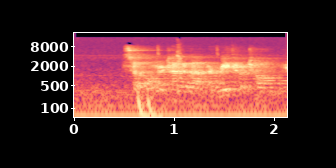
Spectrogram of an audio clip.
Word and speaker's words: erythritol: So when we're talking about erythritol, it's a sugar. Erythritol. Erythritol. Bro, Dr. Bird ain't never lied, bro. Erythritol. I don't really care, honestly. Come on, erythritol.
